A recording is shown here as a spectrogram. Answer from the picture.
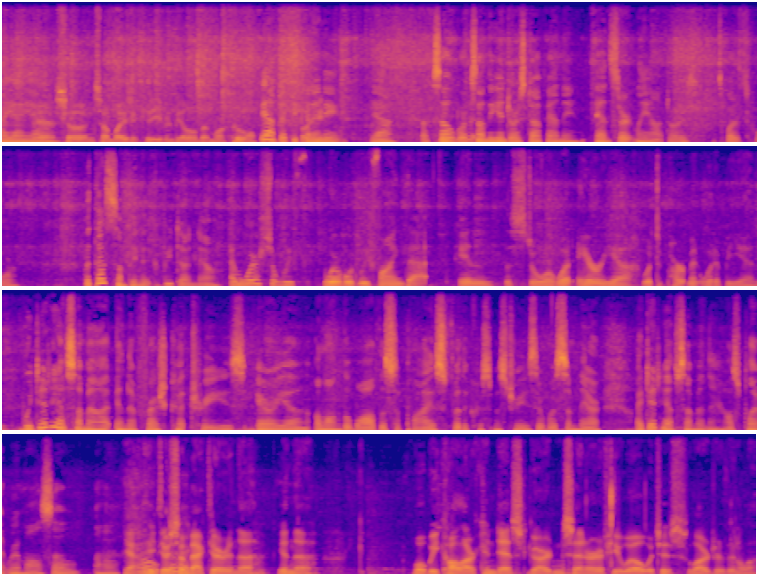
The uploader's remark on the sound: Plant Experts Live at Prairie Gardens 12-15-18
